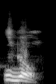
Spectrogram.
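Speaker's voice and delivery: ईगो with a long ई, as in evening; ईगो, long ee sound at the start; pronunciation demo. Shown as a demonstration. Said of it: "इसको ही pronounce करते हैं इवनिंग की तरह".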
